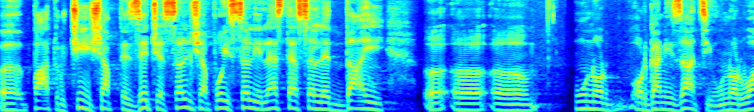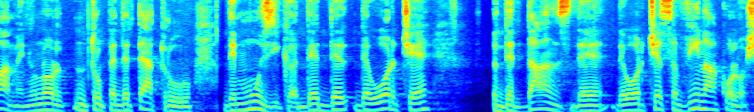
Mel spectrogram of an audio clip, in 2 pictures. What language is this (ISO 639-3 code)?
ron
